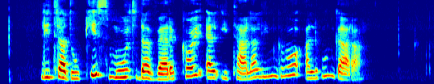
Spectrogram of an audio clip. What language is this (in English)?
Esperanto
